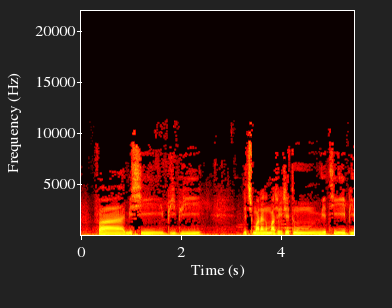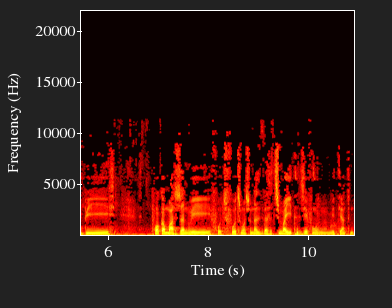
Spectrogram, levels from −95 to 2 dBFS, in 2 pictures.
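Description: MP3 compression, likely the cause, runs throughout the speech: nothing is present above 11.3 kHz, and the heavy watery, swirling smear fits a low bitrate around 32 kbps, where the encoder drops the treble and zeroes weak frequency lines that flicker between frames.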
